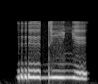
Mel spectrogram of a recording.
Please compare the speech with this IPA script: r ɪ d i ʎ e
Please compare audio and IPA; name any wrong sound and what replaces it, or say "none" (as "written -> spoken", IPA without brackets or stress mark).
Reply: none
